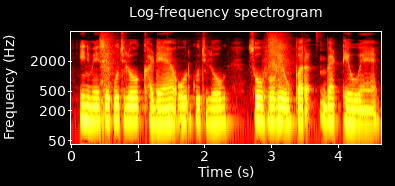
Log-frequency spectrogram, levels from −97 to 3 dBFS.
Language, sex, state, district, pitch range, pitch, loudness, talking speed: Hindi, male, Uttar Pradesh, Shamli, 115-125 Hz, 120 Hz, -18 LUFS, 195 wpm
